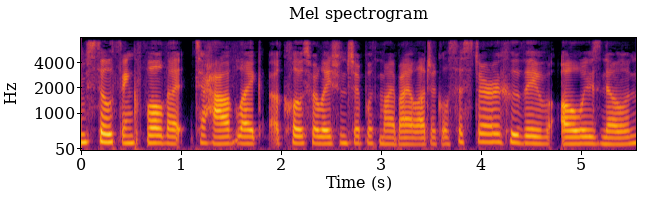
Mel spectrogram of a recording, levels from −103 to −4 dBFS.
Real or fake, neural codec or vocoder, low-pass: fake; codec, 16 kHz in and 24 kHz out, 2.2 kbps, FireRedTTS-2 codec; 7.2 kHz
